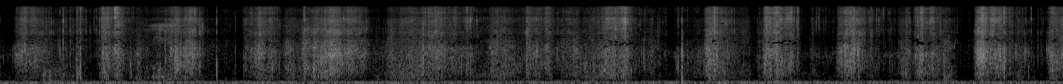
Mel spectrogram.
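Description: Footsteps crunching through dry fallen leaves at a walking pace, one crunch with each step.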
